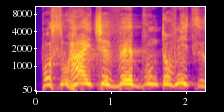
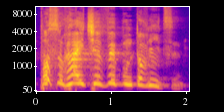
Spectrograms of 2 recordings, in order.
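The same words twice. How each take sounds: First: High, loud, rebuking cry to the rebels; shouted. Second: High cry that fades by the last word; shouted again. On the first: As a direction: call them out at full voice. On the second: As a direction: hurl it out, then let it drop. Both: Acted. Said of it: "zawołał".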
